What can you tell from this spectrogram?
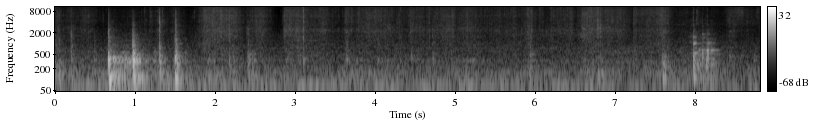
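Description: A plastic wrapping bag crinkling as a sandwich maker is pulled out of it, with a few sharp knocks about a second in and another near the end as the appliance is handled and set down on a table.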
